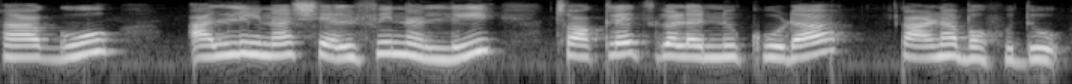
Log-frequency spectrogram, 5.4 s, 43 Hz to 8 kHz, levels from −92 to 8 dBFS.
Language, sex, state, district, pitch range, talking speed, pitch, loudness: Kannada, female, Karnataka, Bangalore, 230-280 Hz, 80 wpm, 250 Hz, -13 LUFS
